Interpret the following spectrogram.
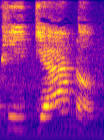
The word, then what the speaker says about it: piano: use it like that now you need to change the pronunciation of the instrument that you play remember it's three two so i want you to shoot yourself up on the second syllable i still play the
